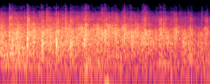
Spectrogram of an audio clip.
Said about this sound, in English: Come on, give our scripture reader a round of applause.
